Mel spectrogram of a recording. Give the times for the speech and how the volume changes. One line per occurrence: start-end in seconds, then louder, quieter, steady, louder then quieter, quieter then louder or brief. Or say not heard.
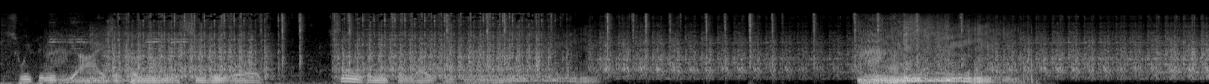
0.0-4.7 steady.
